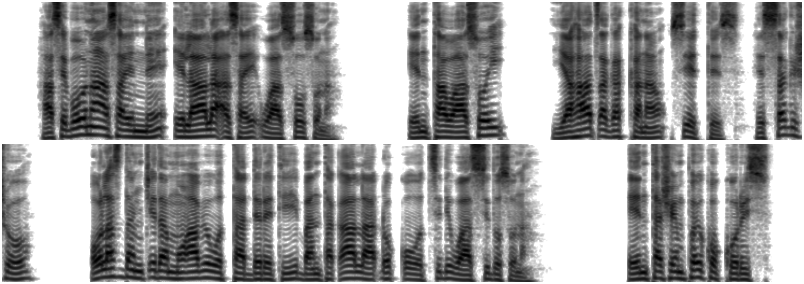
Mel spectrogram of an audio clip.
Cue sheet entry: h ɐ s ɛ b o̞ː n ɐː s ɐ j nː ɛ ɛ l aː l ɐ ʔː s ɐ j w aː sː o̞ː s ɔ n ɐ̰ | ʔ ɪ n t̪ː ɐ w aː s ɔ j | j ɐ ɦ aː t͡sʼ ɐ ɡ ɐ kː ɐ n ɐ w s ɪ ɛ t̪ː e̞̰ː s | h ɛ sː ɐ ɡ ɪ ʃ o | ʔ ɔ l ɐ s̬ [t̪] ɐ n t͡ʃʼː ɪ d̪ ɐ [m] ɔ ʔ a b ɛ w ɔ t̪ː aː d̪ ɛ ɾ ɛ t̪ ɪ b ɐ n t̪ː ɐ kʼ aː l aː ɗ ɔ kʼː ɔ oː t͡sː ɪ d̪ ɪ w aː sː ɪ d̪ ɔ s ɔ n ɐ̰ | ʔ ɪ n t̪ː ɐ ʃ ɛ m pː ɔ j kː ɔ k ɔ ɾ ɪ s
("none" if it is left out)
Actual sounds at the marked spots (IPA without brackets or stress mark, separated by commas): d̪, m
